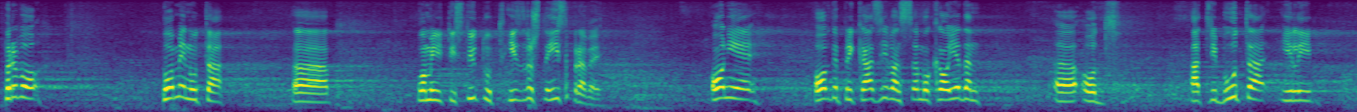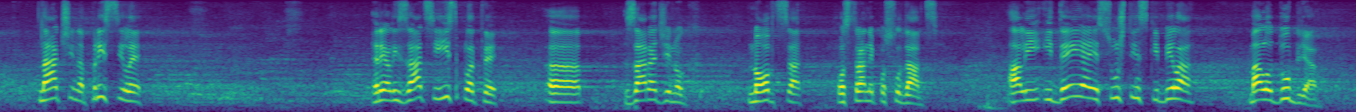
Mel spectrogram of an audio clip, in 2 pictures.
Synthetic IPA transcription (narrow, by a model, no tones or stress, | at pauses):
pr̩ʋo̞ | po̞menut̪a | po̞menut̪inst̪it̪ut̪izʋr̩ʃne̞ispɾaʋe̞ | o̞ːnje | o̞ːʋd̪e̞pɾikaziʋansamo̞kaoje̞d̪an | ʔod̪ | at̪ɾibuːt̪aili | naːt͡ʃinapɾisile̞ | ɾealizaːt̪sijeisplat̪e̞ | zaɾaːd͡ʑe̞no̞ɡ | no̞ːʋt̪sa | od̪st̪ɾaːne̞poslˠo̞d̪aːʋt̪sḁ | aliʔid̪e̞ːjajesuʃt̪inskibiːlˠa | malo̞d̪ubʎa̰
